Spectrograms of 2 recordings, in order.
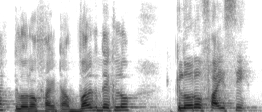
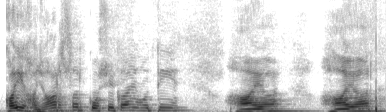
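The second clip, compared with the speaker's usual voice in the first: soft, understated pupil voice; student's quiet echo; 5 dB quieter than usual. Acted. Student checking the cell count with sir, softly. Acts out quiet exchange repeating the fact.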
